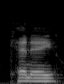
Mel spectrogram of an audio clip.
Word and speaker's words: Kene: So you got Kene Nwangwu, which, by the way, that's how his name is pronounced, Nwangwu, like honk shoe, which is what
